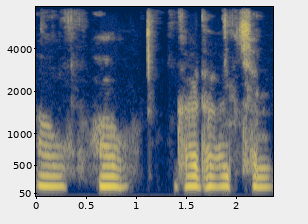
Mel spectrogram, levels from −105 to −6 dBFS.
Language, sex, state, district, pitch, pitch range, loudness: Chhattisgarhi, male, Chhattisgarh, Sarguja, 160 Hz, 155-160 Hz, -25 LUFS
